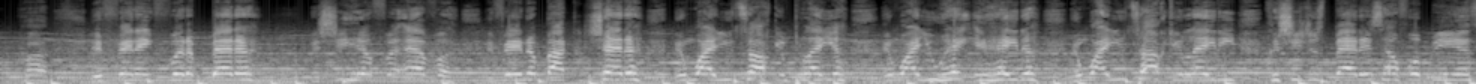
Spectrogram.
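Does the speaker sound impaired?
No.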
